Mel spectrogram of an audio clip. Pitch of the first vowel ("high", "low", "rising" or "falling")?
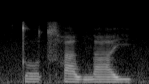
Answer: high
